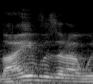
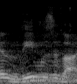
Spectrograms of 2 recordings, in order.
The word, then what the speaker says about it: lives: 오케이, 그 다음에 얘는 라이브즈라고 읽어야 되는데요. 얘는 발음이 뭐다? 라이브즈라고 읽어야 되는데, 라이브즈라고 라이브즈라고 발음해야 하는 이유를 좀 해보세요. 좋습니다. He enjoys using his special talent to improve the lives of others. 얘 lives가 아니죠, 그렇죠? lives라고 하면 안 돼요.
